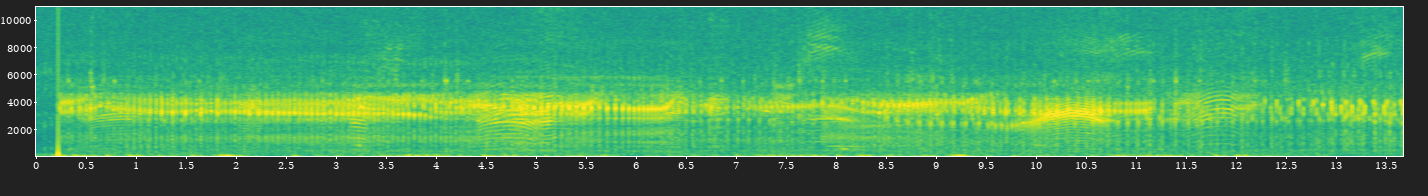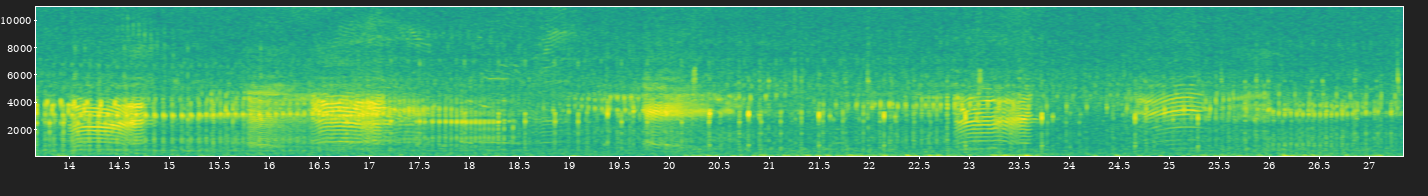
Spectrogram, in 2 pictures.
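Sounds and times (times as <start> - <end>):
narwhal: 0.2 - 12.5, 13.4 - 27.2.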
